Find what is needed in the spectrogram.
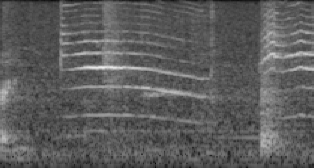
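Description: A domestic cat meowing: one long, high meow about half a second in that drops slightly in pitch, and a second meow starting near the end.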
